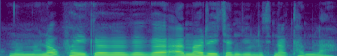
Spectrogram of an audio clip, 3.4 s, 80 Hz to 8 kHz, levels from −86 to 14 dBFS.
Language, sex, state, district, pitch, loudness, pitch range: Wancho, female, Arunachal Pradesh, Longding, 195 Hz, -15 LUFS, 185-200 Hz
